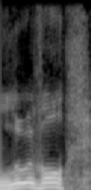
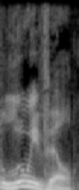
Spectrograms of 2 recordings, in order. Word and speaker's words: Louisville: You came from Louisville. And by the way, I know it's not Louisville. It's Louisville, right? Is that the correct pronunciation?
